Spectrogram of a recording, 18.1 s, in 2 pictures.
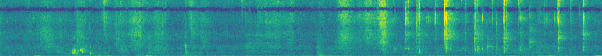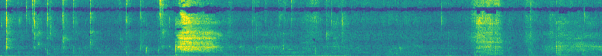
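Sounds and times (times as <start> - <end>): children chewing strawberries: 0.0 - 18.0.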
